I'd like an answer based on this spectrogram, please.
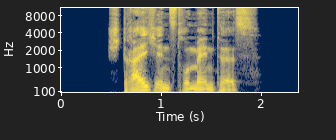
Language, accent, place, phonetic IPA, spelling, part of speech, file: German, Germany, Berlin, [ˈʃtʁaɪ̯çʔɪnstʁuˌmɛntəs], Streichinstrumentes, noun, De-Streichinstrumentes.ogg
- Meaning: genitive of Streichinstrument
